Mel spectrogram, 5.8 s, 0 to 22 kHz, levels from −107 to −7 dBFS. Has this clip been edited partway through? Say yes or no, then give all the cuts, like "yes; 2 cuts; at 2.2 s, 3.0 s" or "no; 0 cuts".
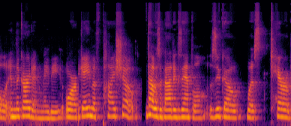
yes; 2 cuts; at 1.6 s, 2.8 s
